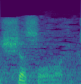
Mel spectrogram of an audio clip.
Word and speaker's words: Schissel: Petitioner John Schissel. Rhymes with whistle.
